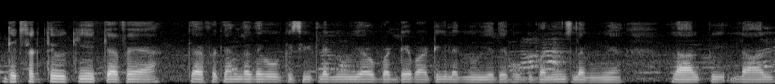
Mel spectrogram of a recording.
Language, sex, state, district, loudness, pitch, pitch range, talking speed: Hindi, male, Madhya Pradesh, Katni, -21 LUFS, 115 Hz, 115-120 Hz, 225 wpm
